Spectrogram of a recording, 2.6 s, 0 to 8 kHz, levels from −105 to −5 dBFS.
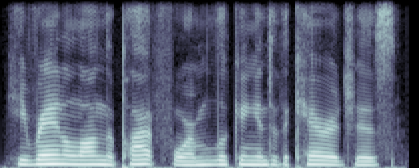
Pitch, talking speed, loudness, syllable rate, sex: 195 Hz, 205 wpm, -17 LUFS, 6.3 syllables/s, female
